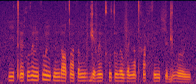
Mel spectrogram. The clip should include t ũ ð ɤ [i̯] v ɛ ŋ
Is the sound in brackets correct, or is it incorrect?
incorrect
